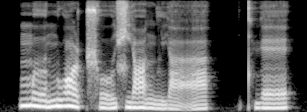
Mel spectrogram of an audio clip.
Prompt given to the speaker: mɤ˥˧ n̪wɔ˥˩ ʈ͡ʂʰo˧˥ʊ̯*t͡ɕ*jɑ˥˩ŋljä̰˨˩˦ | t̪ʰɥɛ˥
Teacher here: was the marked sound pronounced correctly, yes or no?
no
